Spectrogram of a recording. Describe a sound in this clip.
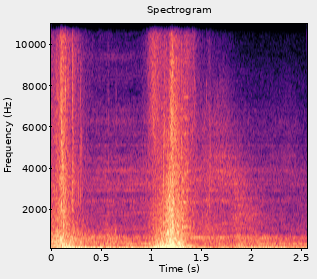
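A sharp blow lands with a heavy thud.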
